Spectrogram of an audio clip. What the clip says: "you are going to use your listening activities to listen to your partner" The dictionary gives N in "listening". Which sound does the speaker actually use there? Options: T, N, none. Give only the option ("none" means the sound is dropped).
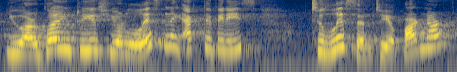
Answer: N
